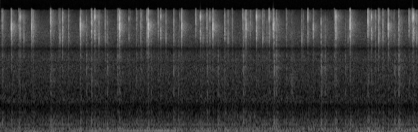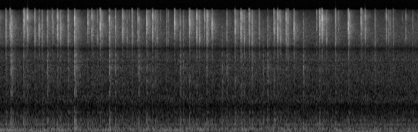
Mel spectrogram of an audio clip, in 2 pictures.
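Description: Long natural nails of both hands tap rhythmically on a flat, solid, light wooden tabletop. The result is a steady stream of quick, mostly soft, bright clicks over a low, constant rumble, with no pauses.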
